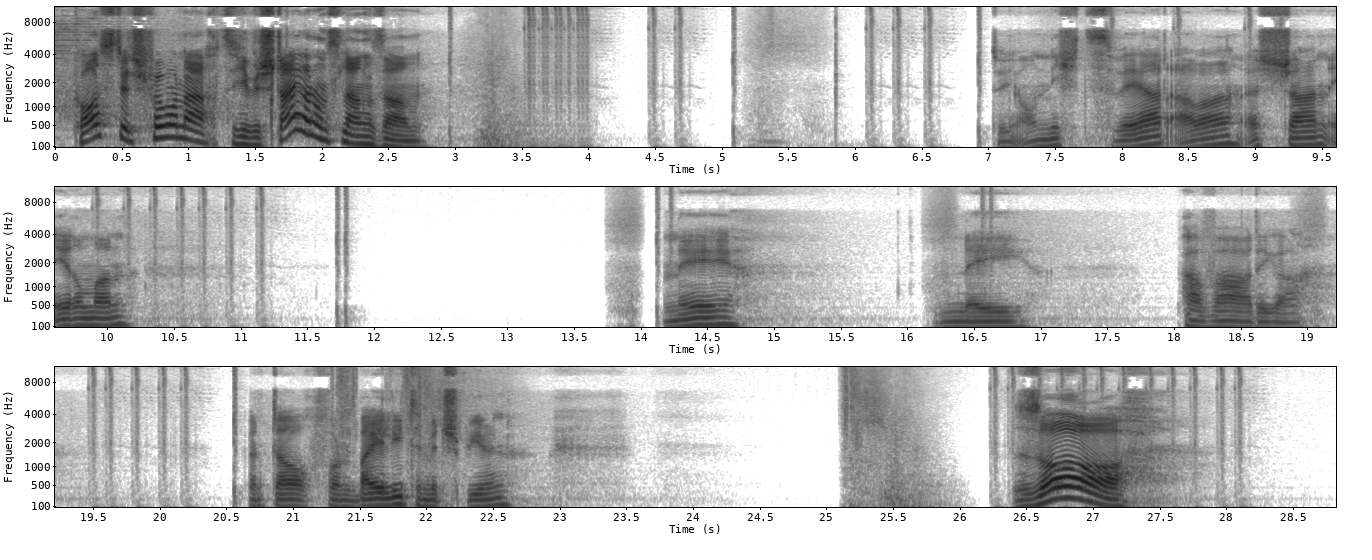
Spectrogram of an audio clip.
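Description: A man talks with animation into a microphone, close by, in short bursts.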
